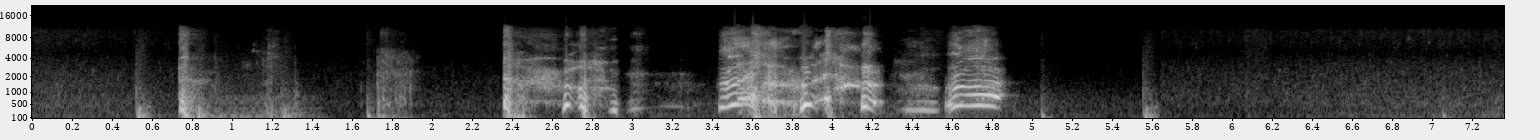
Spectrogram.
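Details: Several short coughs, then harsh throat clearing, between quiet room noise, while playing a VR game; the speaker apologises for how he sounds, saying he hasn't taken his allergy medicine; ordinary cough.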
